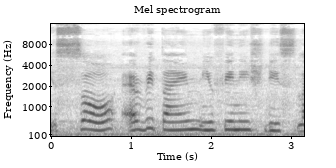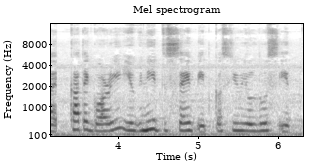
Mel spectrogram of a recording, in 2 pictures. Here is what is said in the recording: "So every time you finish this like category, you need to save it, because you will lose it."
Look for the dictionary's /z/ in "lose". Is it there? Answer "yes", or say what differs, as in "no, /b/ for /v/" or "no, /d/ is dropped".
no, /s/ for /z/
